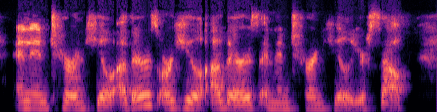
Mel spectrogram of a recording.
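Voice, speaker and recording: With a normal speaking voice, a woman talks in a fairly high pitch and lively intonation. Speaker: spiritual teacher livestream host. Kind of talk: live stream talk. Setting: live stream on Zoom and Facebook.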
